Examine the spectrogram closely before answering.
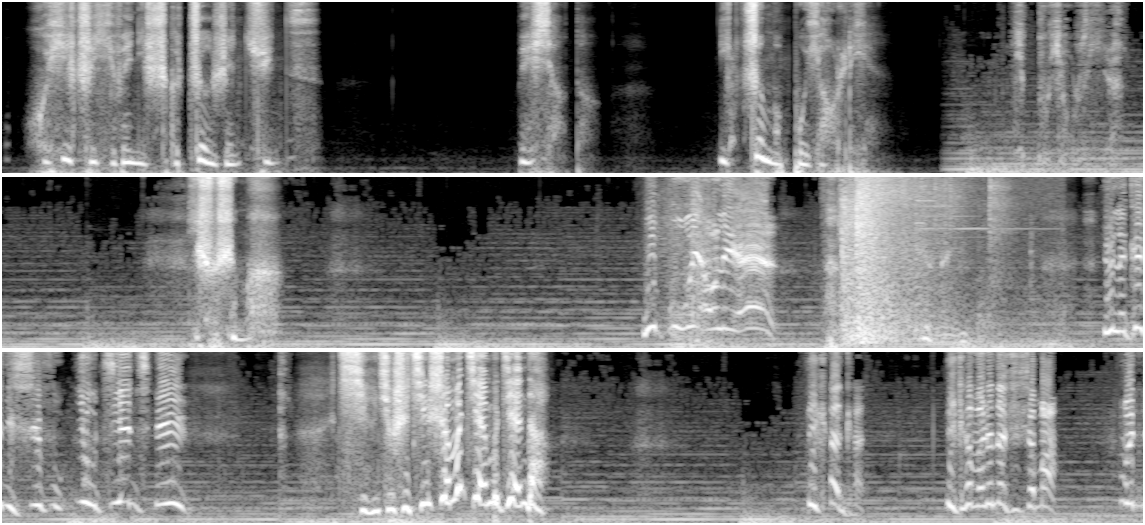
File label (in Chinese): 角色 大武生; 席木兰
